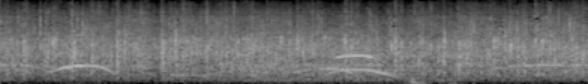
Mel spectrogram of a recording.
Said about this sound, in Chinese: 来吧，大家给神一个掌声。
